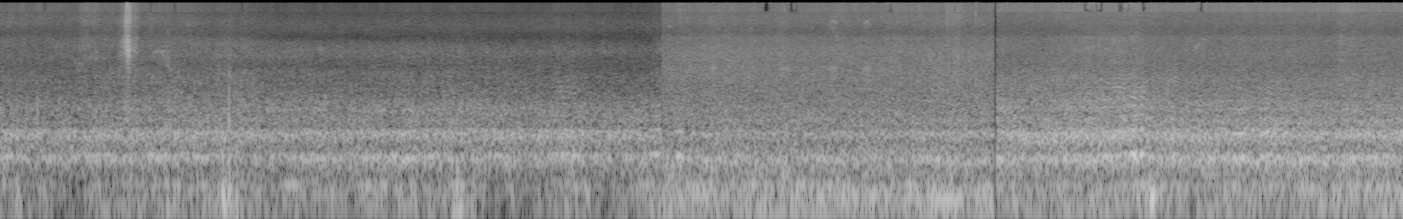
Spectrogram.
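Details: Large wild honey bee colony being caught from its hive, a continuous droning buzz of many bees holding an even pitch for the whole stretch, with faint hiss and an occasional soft tap.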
